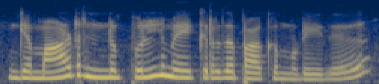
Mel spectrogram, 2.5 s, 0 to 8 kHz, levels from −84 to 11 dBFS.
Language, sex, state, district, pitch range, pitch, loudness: Tamil, female, Tamil Nadu, Kanyakumari, 210-270 Hz, 240 Hz, -14 LUFS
